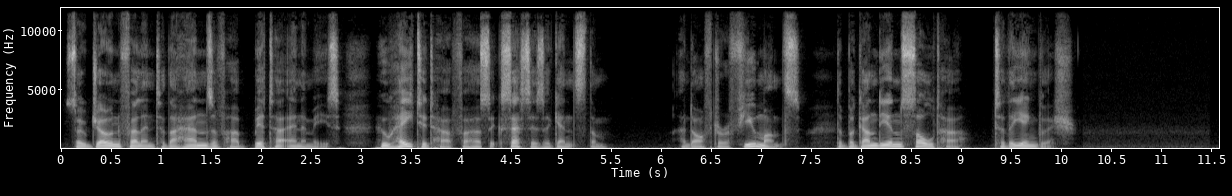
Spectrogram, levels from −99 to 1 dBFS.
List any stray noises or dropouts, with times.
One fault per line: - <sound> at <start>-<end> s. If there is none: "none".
none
